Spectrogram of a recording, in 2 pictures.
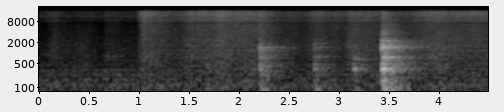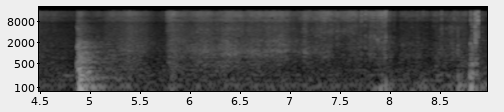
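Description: Handling noise close to the microphone: a few sharp knocks and bumps over a steady rustling hiss that starts about a second in.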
